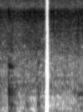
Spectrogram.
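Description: Onions, chillies and tomatoes with turmeric fry in a pan while a spoon stirs them: a steady close sizzle broken by a few short scraping strokes and a brief cutout midway, with no voices.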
